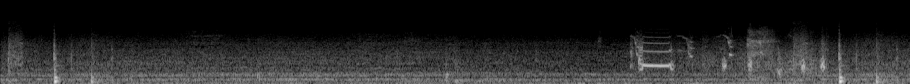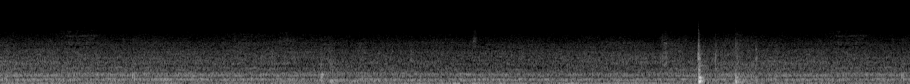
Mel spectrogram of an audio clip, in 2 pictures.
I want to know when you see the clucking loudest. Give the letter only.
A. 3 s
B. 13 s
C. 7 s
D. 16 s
C.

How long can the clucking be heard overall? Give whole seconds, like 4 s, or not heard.
2 s.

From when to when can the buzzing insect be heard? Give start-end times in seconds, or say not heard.
0.0-18.1.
